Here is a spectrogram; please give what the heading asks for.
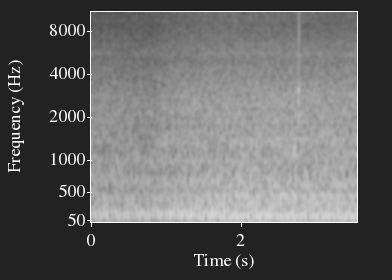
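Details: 2011 Ford F-150 4x4 with 3.7 V6 idling smoothly and evenly, about four pulses a second, with no grinding or knocks, after replacing a flywheel whose damaged teeth made the starter grind occasionally; normal idle.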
